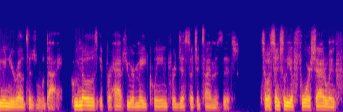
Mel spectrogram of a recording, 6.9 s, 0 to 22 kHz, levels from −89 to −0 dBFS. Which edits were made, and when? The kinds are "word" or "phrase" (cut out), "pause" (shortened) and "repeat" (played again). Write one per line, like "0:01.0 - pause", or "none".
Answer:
0:01.3 - pause
0:05.0 - pause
